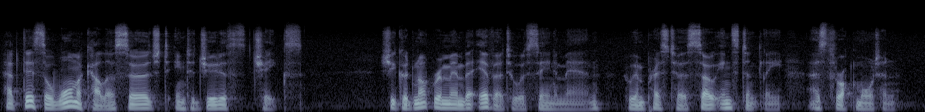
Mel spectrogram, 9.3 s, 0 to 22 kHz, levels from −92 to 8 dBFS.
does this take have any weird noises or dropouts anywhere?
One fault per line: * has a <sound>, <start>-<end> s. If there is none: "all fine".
all fine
